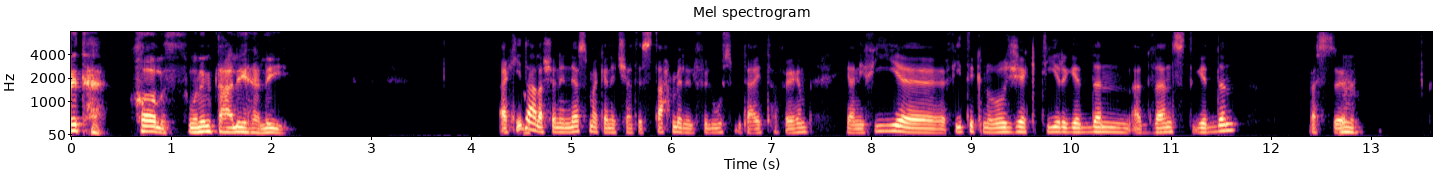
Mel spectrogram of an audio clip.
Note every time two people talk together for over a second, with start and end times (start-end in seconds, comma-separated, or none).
none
